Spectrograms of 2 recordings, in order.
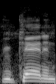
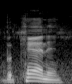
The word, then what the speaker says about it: Buchanan: Now, James Buchanan his name is pronounced Buchanan, but uh the town itself, the locals pronounce it Buchanan.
